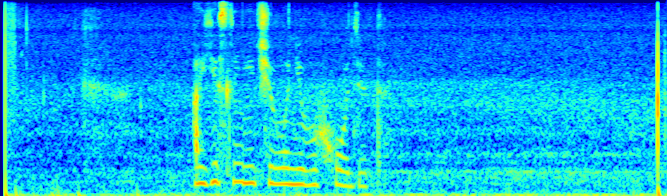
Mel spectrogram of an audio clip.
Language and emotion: Russian, neutral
